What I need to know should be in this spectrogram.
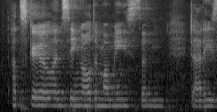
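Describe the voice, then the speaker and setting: Somewhat breathy, a woman speaks at a medium pitch and moderate pace with monotone, flat intonation, in audible room echo. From Latvia. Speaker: church member sharing testimony. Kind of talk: testimony.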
